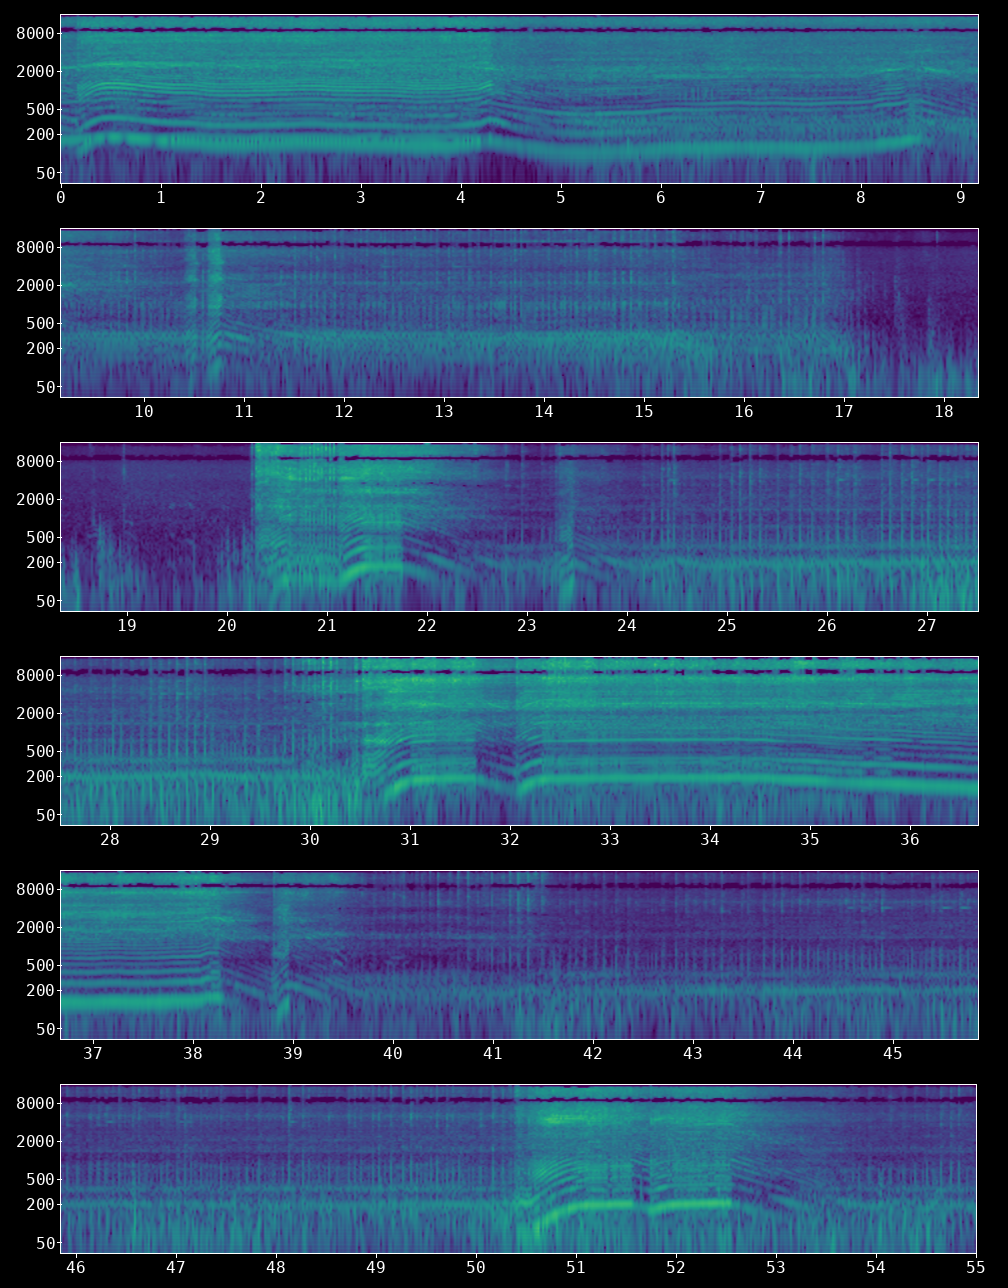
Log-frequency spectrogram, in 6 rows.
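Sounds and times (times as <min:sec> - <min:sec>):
chainsaw revving and cutting log: 0:00.0 - 0:17.6, 0:20.2 - 0:55.0.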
